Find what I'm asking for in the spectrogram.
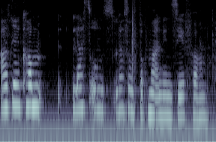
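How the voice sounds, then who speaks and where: At a fairly slow pace, a woman speaks. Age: 30s. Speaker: wedding photographer. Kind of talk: casual chat.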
